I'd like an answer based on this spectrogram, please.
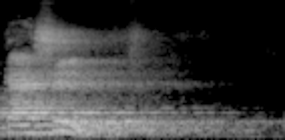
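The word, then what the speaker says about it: castle: उरण होता हैल और कैसिल कैसल मतलब होता है कैस य ट का उच्चारण नहीं होता कैसल कैस दरबार ब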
